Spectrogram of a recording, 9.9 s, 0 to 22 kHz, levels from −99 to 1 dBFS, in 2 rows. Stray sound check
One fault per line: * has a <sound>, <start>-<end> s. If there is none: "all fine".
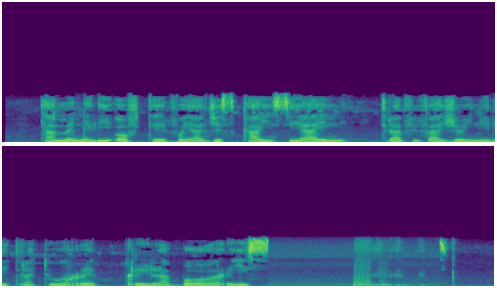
* has a laugh, 8.4-9.2 s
